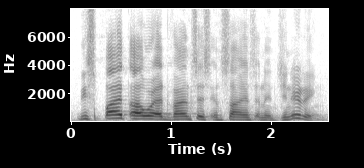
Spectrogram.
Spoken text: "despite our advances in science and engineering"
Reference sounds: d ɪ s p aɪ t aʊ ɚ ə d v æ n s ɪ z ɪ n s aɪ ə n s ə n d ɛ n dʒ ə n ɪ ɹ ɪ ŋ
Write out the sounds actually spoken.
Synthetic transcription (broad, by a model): d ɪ s p aɪ t aʊ ɚ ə d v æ n s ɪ s ɪ n s aɪ ə n s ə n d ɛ n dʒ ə n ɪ ɹ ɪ ŋ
